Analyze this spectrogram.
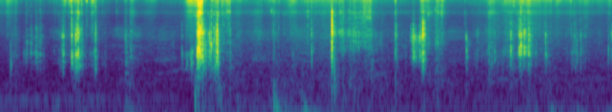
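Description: Handling noise from a phone camera being carried and swung about: irregular rustles of fabric against the microphone and light knocks, with one louder knock about three seconds in.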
